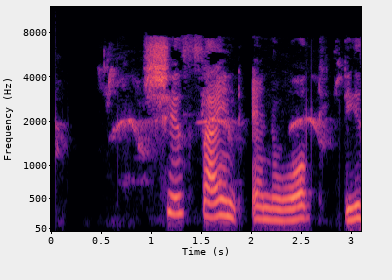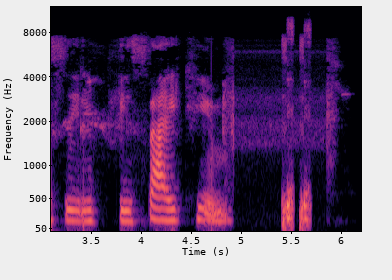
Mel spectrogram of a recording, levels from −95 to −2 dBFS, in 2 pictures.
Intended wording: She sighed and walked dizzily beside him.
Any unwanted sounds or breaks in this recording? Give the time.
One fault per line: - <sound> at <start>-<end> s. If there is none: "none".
- laugh at 5.4-5.7 s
